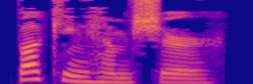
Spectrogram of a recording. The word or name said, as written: buckinghamshire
